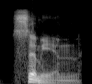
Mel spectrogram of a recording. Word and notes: simian: British English

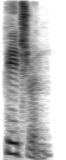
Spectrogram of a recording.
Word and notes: patron: Indian

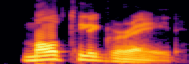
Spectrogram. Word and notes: Multigrade: American English

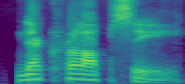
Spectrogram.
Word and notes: necropsy: American English

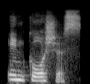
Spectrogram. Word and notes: incautious: Indian

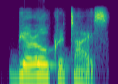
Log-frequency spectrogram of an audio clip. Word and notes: bureaucratize: Indian

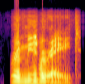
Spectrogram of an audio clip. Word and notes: remunerate: American English

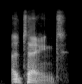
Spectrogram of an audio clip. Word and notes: attaint: British English

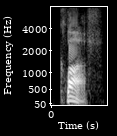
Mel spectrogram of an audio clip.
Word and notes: clough: American English

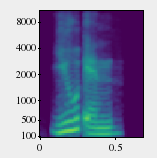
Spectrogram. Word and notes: UN: Indian

